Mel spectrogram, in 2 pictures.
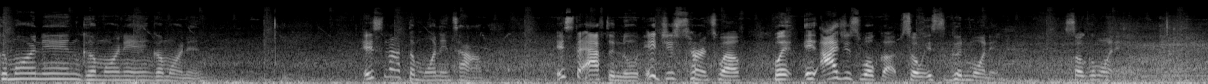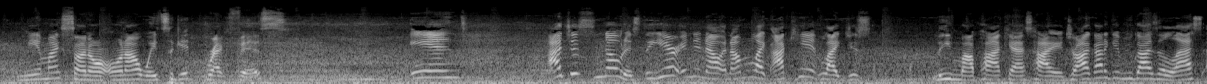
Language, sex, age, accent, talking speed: English, female, 20-39, American, 180 wpm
